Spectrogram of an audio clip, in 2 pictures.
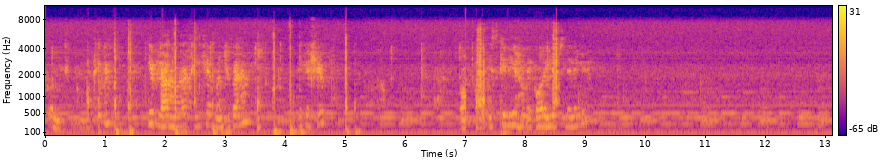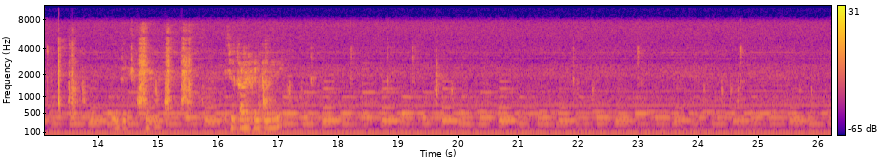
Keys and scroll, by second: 0.9-3.9 w, 3.9 ctrl+-, 4.7 w.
